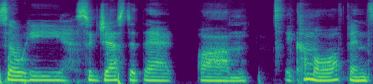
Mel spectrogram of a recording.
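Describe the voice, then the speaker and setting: This woman speaks with a very deep, low pitch and a somewhat breathy quality. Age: 60s. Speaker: retired cosmetology educator and cancer survivor. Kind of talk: personal testimony in casual chat. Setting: video podcast recording.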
